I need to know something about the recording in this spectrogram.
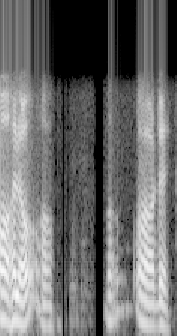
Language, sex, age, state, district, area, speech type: Bodo, male, 30-45, Assam, Baksa, urban, conversation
